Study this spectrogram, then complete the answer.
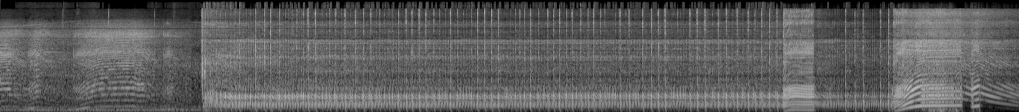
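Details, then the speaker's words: Chainsaw carburetor tuned by ear at full throttle: faint, uneven four-stroke burble breaking into the scream, the target for high-speed screw tuning; a later tach check shows the high screw needs to go slightly richer. "Almost see the now until I faintly hear the sputter start to come in to the RPM. You can faintly hear it."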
